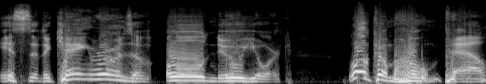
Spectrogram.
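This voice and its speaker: A man speaks in a put-on character voice with a fairly high pitch. His pace is very slow. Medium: read story. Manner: sarcastic, cocky.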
